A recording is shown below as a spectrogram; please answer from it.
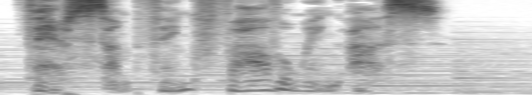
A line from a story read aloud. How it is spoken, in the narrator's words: Sammy had whispered in my ear, her breath hot, her voice hoarse with terror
